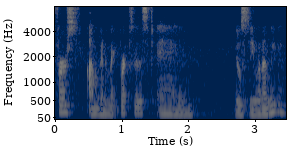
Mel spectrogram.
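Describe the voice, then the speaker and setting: The voice is quiet and somewhat breathy. It moves at a fairly quick pace with ordinary pitch variation. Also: woman. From Louisiana. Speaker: weight loss vlogger. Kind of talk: casual vlog talk. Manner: quiet, hushed; hesitant with fillers.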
